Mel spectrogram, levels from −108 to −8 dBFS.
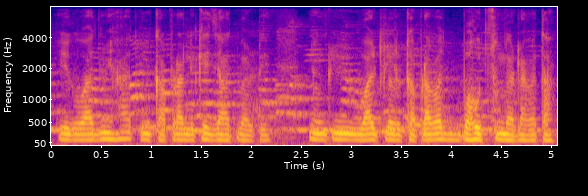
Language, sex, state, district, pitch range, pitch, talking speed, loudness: Bhojpuri, male, Uttar Pradesh, Gorakhpur, 115-130 Hz, 120 Hz, 215 wpm, -24 LUFS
